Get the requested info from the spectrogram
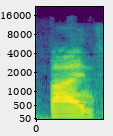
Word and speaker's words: Fiennes: I thought Ralph Fiennes, I hope I'm saying that right. – Fiennes, he was incredible.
